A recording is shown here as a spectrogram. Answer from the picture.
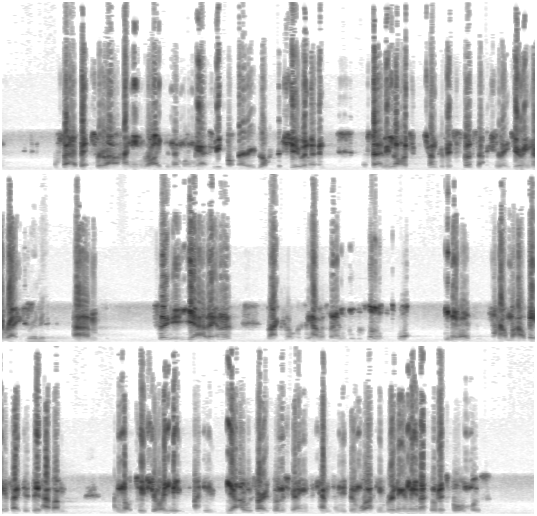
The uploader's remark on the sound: call in from Taunton and Barbados respectively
